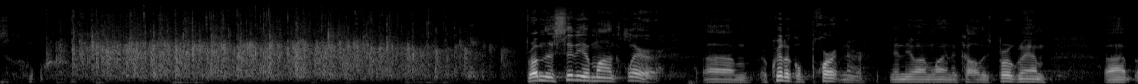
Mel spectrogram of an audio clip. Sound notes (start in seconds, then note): 4.8 applause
